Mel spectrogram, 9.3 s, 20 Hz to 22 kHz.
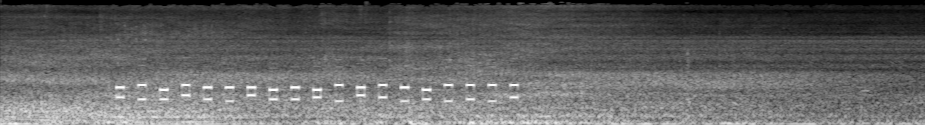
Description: DTMF, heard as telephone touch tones, dialled by machine, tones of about 80 ms, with the noise of a residential street. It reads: 864#520457309243639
